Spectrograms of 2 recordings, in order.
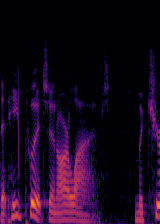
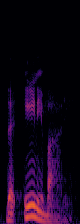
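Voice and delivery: ordinary delivery

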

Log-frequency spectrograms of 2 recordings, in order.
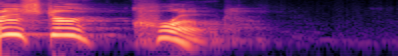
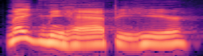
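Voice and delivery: mock whiny plea; 10 semitones lower, 4 dB quieter than usual. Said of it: "and go".

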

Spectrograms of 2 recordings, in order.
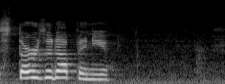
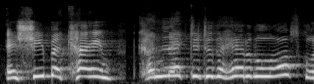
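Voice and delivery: lightly voiced lawyer telling the shocking part; lawyer confiding; 5 semitones higher than usual. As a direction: reveal the scandal bit by bit. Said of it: "She goes".

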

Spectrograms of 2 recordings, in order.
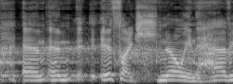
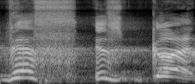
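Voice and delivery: savoring; 7 semitones higher, much slower than usual. Retold or imitated. Savoring the moment while fishing.

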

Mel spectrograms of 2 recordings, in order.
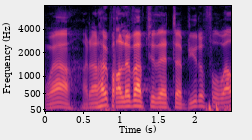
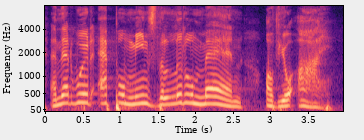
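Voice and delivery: very loud, slow, emphatic proclamation; booming declaration with weighty pauses; full-force preaching; 3 semitones higher, 14 dB louder, slower than usual. Real, not acted. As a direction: drive each phrase home to the whole church.

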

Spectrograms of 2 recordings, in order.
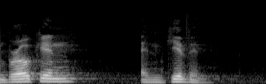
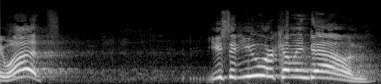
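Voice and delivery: shocked protest; 12 semitones higher, 6 dB louder, slower than usual. Acted. Moses protests God.

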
